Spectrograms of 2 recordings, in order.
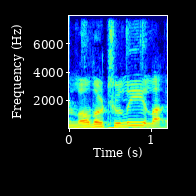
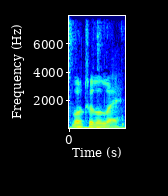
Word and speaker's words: Lotulalei: I hear Lolotuli. No, it's Lotulalei.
